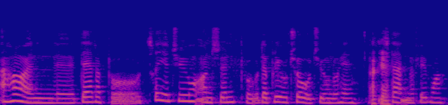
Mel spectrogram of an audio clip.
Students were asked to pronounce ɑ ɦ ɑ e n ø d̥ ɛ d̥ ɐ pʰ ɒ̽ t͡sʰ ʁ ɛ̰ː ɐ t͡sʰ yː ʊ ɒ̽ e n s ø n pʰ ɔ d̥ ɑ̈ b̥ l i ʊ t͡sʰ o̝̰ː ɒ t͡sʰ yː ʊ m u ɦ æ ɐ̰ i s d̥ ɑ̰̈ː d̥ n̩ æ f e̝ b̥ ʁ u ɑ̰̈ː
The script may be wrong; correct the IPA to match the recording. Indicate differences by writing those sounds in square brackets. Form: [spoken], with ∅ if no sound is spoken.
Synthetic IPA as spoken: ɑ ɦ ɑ e n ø d̥ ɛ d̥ ɐ pʰ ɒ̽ t͡sʰ ʁ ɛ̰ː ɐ t͡sʰ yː ʊ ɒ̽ e n s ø n pʰ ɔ d̥ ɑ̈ b̥ l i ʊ t͡sʰ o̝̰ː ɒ t͡sʰ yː ʊ [n] u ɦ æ ɐ̰ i s d̥ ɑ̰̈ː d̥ n̩ æ f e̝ b̥ ʁ u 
